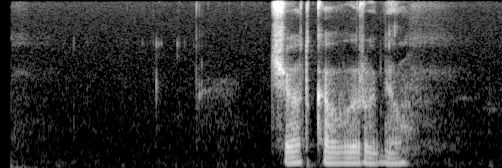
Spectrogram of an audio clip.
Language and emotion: Russian, neutral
